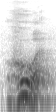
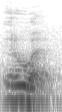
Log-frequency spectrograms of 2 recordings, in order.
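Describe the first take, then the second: First: The first R is a strong, harsh sound. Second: The first R is a weak, light sound. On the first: The speaker calls it right. "mas sim rua; esse R sempre vai ter o som forte" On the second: The speaker calls it wrong. "Perceba que não é"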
